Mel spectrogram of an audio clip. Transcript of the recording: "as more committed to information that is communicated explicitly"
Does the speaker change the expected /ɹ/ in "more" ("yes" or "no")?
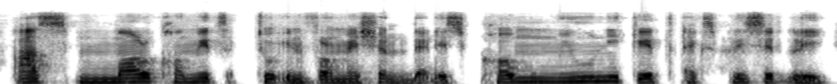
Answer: yes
